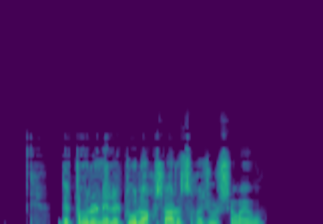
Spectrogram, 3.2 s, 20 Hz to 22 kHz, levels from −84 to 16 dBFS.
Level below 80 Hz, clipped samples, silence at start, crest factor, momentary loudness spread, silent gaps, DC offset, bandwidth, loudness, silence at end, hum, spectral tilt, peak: -64 dBFS; under 0.1%; 0.6 s; 18 dB; 10 LU; none; under 0.1%; 8 kHz; -17 LUFS; 0.6 s; none; -4 dB/octave; 0 dBFS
